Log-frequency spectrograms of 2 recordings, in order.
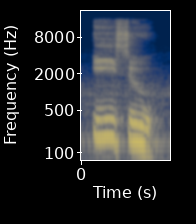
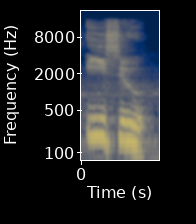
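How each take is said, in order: No difference in how they are said.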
